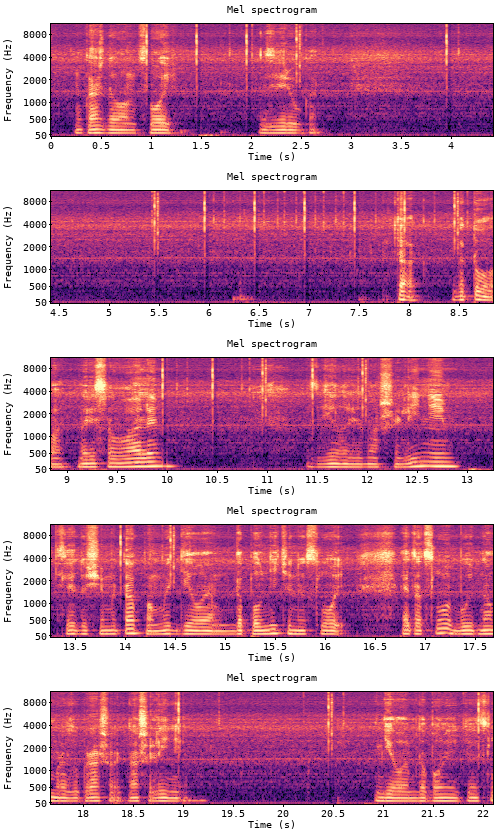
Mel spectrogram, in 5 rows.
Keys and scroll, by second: 6.5 ctrl+alt+space, 11.5 space.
